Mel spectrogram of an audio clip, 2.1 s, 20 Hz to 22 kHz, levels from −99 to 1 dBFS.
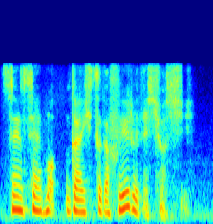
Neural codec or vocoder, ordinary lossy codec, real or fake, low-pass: codec, 16 kHz, 6 kbps, DAC; none; fake; none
